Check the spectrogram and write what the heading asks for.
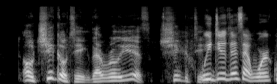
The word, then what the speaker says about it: Chincoteague: How do you pronounce it? Oh, Chincoteague. That really is. Chincoteague.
